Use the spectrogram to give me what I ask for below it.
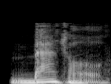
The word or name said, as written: battel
